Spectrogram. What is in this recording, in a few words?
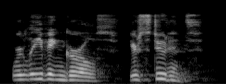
VoiceActing es F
